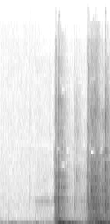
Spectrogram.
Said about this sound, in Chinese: 快把门关上。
